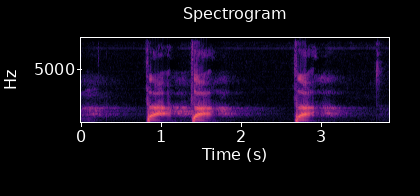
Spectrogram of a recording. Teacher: tempat keluar hurufnya itu di punggung ujung lidah dan bertemu pangkal dua gigi seri muka yang atas bagian dalam. Ta bertemu pangkal dua gigi seri muka yang atas bagian dalam. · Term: makhraj huruf ta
